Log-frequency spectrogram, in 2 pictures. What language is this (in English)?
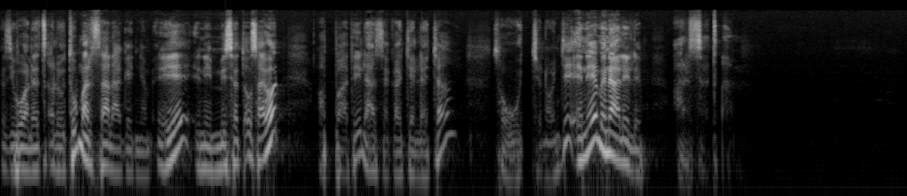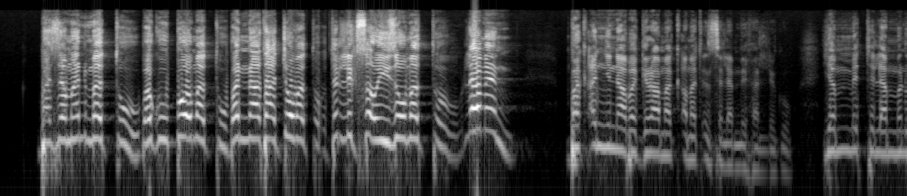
Arabic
